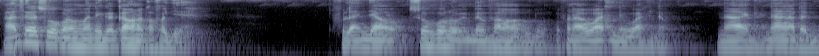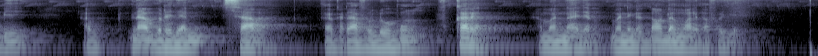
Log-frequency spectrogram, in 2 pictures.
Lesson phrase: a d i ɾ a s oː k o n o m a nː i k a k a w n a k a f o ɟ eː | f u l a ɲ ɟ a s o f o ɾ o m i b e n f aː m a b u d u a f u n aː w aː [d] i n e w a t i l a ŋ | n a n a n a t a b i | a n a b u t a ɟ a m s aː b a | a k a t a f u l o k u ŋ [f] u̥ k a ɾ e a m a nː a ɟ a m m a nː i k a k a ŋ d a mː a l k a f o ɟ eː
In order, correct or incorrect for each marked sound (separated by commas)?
incorrect, correct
